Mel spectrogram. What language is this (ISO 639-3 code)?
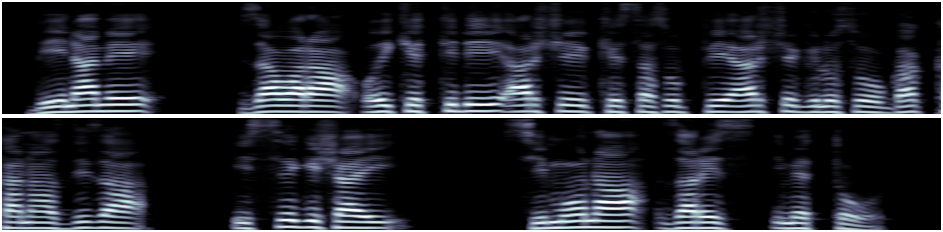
gmv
